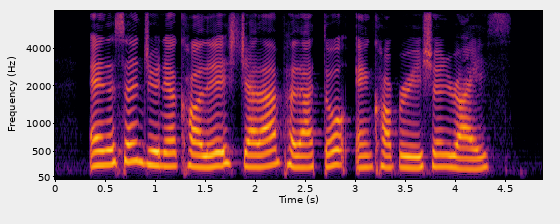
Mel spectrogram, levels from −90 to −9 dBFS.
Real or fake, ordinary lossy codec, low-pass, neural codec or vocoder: real; none; none; none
